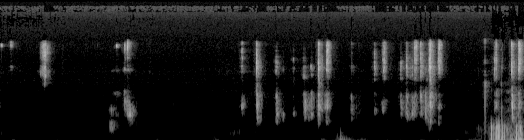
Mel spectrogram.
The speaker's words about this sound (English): sorry, y'all can hear my typing.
